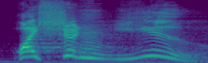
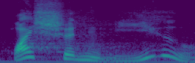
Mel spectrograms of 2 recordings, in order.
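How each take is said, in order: First: Louder, higher and slow; loud emphatic question. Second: Said in the usual way. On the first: Acted. God pressing Jonah, loud and slow. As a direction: push the question hard.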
